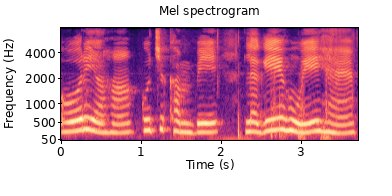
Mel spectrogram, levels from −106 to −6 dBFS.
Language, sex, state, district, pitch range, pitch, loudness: Hindi, male, Punjab, Pathankot, 235-280 Hz, 250 Hz, -14 LUFS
